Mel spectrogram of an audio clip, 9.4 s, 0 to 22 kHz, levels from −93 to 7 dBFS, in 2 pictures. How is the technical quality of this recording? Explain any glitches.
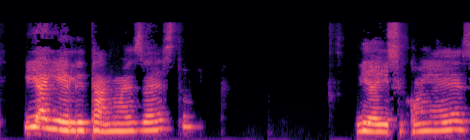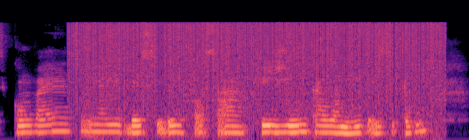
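The speech has two glitches. At 3.86 to 3.88 s there is a brief glitch, typical of damaged data in a compressed stream: corrupted frames confuse the decoder, which loses sync and jumps to the next valid frame header.

From 5.37 s to 9.15 s a steady crackling fizz runs underneath, continuing through the pauses. It points to an unreliable data bit: one marginal data line flips its bit in a random share of samples, and each error becomes a spike of identical size.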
